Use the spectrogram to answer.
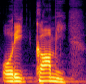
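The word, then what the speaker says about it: origami: यहाँ पे आपको इंटरेस्टिंग और है, ये वाला देखिए, ऑरिगामी, ये मुझे बोलना है, okay. Now आई गॉट the correct pronunciation. यार कैसे नाम रखते हैं, आप भी ट्राई कीजिएगा इसका, ओरिगामी, ओके।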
